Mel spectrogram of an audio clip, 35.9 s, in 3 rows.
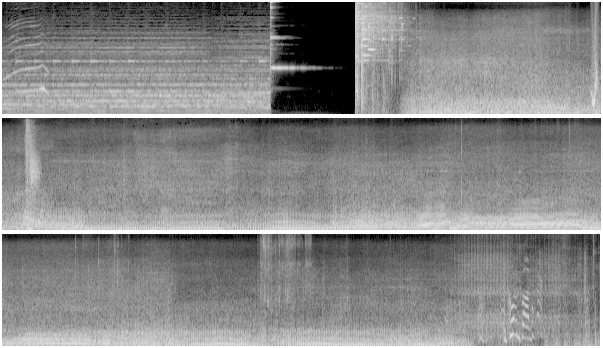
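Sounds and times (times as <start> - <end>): snowbike engine revving: 14.9 - 35.6
track scraping through snow: 29.0 - 31.0.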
